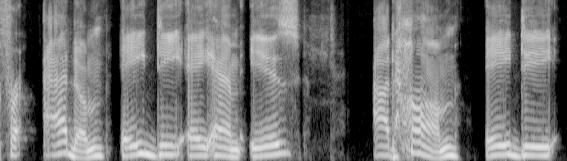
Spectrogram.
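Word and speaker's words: אדם: is ad hum ad H a.m. that's gonna be important he's adding the letter H in there that becomes important and is phonetically pronounced ad hum ad H a.m.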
